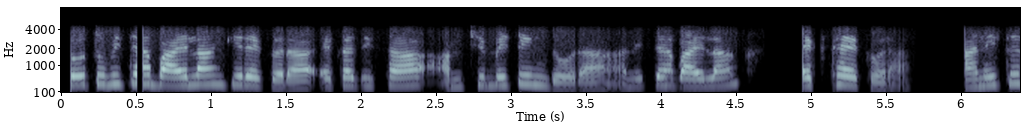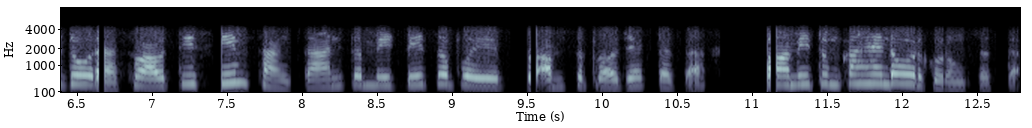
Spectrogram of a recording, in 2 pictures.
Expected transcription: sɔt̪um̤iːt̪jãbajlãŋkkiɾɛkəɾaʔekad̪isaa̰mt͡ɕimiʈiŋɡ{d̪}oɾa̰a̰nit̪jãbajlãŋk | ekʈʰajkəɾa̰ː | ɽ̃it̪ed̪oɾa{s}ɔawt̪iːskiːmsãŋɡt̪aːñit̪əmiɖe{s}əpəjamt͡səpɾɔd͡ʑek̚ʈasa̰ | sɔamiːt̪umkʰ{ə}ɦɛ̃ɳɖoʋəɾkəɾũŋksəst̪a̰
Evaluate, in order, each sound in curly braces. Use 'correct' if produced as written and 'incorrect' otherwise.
correct, correct, incorrect, incorrect

